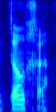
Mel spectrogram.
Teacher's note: Yeah, you don't say the DH. It's a little bit more guttural for me because I can't help but give it the Dutch G. CH, the G sound for the ch.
